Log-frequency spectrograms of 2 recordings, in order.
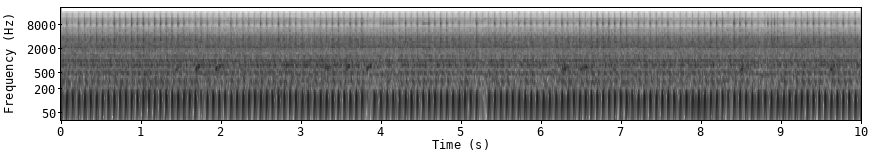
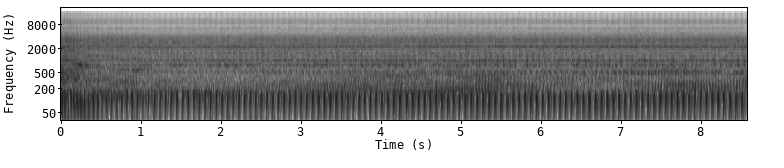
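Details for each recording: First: Yamaha Aerox 155 scooter, hot engine, before repair: a fast, even metallic clatter ("tunog jolen") that appears only when the engine is hot. A loose, worn rocker arm roller in the valve train was found. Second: Yamaha Aerox 155 scooter, engine very hot, after rebuild: even single-cylinder idle pulsing about three times a second. The hot-engine 'tunog jolen' rattle is gone.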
